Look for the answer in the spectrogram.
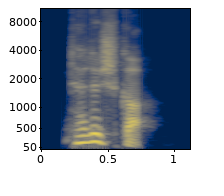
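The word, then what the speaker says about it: Talisker: Whisky-Destillerien korrekt ausgesprochen. Talischka. Talischka ist eine Brennerei auf der Isle of Skyr.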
